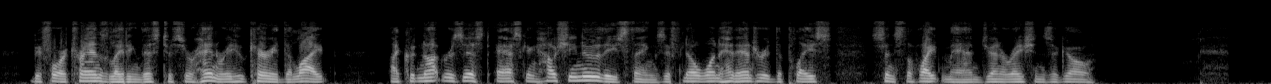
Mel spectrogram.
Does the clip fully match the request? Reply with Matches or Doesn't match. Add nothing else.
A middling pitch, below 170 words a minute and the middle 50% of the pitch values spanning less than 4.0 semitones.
Doesn't match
